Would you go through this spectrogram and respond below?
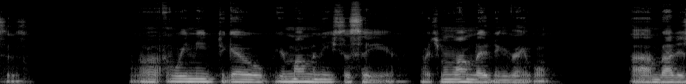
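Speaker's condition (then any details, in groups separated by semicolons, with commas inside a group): Cerebral palsy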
